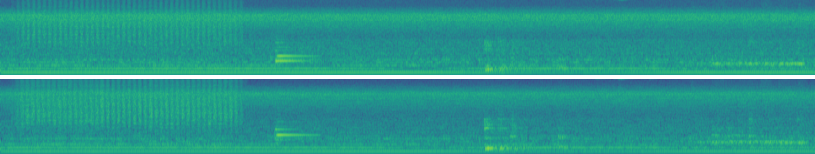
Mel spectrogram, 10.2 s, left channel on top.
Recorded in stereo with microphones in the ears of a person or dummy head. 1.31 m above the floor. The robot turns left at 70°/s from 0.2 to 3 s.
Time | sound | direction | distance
3.4 | a piano | 70° right (ahead or behind) | 2.5 m
6.0 | a running tap | 65° right (ahead or behind) | 1.8 m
